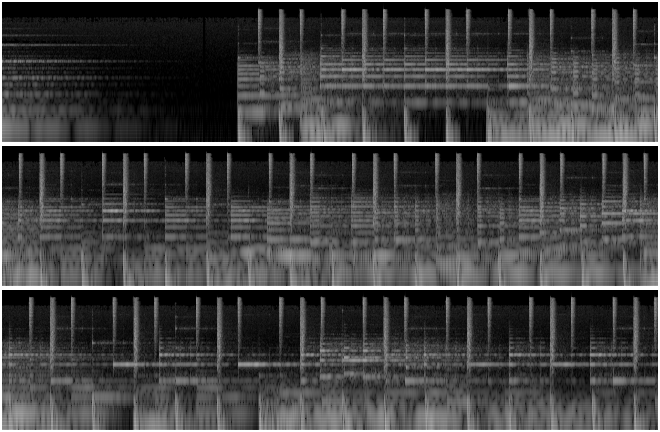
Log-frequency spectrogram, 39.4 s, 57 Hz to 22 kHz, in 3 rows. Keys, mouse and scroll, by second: 0.6 click, 1.4 g, 2.8 click, 10.8 click, 15.2 click, 18.1 middle click, 21.6 scroll up 2, 26.3 click, 32.4 click.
